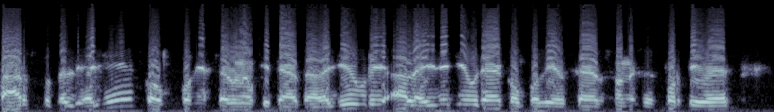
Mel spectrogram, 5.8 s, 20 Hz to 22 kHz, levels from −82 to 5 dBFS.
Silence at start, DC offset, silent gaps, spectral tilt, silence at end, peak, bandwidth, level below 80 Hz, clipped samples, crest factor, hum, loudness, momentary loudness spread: 0 s; under 0.1%; none; -3.5 dB/octave; 0.1 s; -12 dBFS; 18.5 kHz; -46 dBFS; under 0.1%; 8 dB; none; -19 LUFS; 5 LU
